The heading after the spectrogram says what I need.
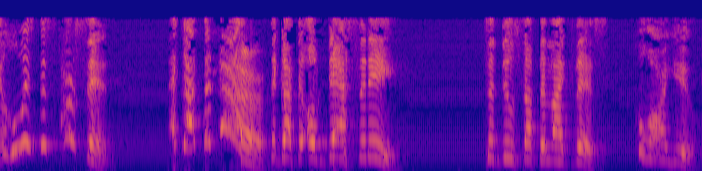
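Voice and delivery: very high indignant cry; hammed-up high-pitched outrage; outraged. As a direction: shriek it in affronted disbelief. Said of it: "David was outraged by what he saw".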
